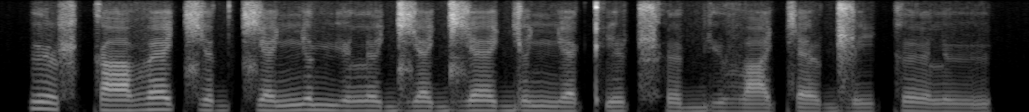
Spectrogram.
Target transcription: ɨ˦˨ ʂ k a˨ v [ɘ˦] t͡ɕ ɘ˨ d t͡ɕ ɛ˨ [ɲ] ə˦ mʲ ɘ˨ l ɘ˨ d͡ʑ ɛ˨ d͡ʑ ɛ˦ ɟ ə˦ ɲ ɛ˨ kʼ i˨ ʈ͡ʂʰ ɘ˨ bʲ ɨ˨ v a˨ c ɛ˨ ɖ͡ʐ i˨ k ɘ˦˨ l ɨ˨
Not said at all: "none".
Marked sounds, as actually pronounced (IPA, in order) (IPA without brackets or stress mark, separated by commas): ɛ˦, ɲ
